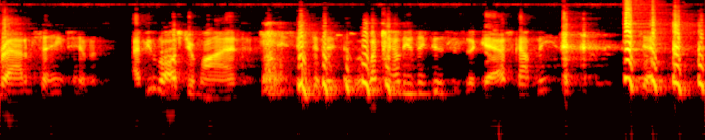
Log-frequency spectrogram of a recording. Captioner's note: laughter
